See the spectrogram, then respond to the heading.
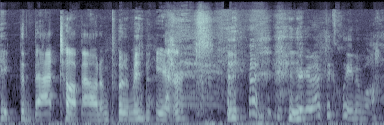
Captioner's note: laughs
